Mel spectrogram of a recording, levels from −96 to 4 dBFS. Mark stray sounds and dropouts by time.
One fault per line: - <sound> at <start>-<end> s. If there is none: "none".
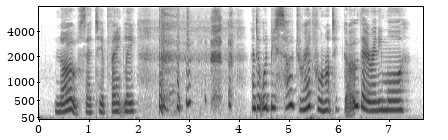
- laugh at 2.4-3.9 s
